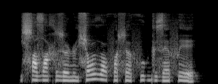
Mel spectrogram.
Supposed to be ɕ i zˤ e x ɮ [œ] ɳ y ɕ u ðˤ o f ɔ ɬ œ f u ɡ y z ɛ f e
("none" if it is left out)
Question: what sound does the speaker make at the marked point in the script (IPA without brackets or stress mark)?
œ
